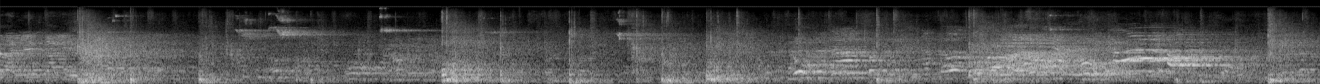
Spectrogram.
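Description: Young people shout and call out in a large echoing hall.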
